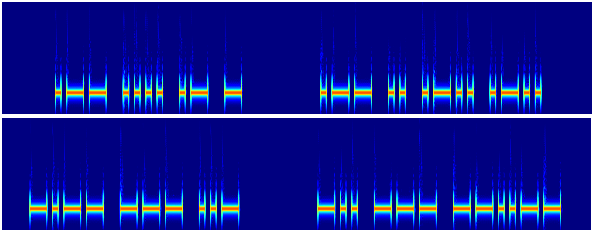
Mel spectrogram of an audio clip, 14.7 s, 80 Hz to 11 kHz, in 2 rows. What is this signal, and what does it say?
Morse code, heard as a keyed tone, about 17 wpm, 700 Hz. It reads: WHAT WILL YOU DO,
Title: 2x Word-Spacing - Sentences from Top 100 Words - 17wpm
